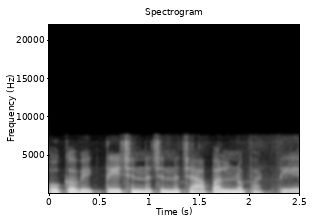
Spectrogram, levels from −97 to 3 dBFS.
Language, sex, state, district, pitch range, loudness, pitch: Telugu, female, Andhra Pradesh, Chittoor, 195-215 Hz, -14 LUFS, 205 Hz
